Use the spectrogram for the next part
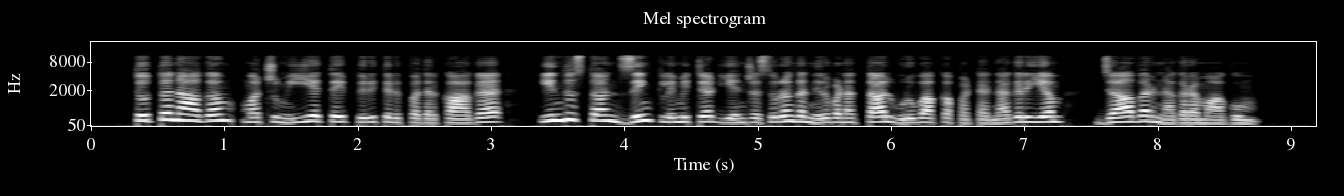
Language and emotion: Tamil, neutral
